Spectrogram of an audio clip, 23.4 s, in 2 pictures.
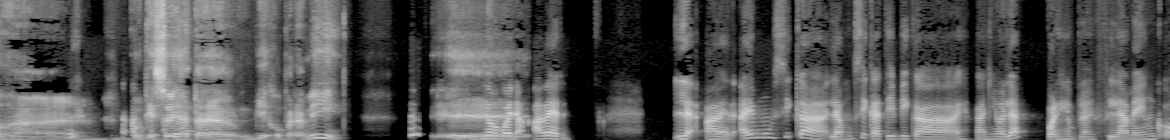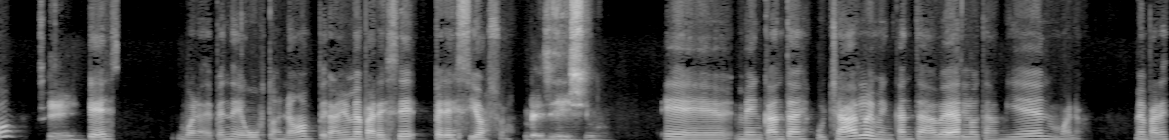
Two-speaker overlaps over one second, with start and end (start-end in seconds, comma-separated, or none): none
